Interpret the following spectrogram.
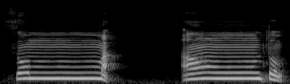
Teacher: یہاں پہ ثم میم جو ہے یہ مشدد ہے، یہاں پہ 2 سیکنڈ کا گنہ کریں گے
